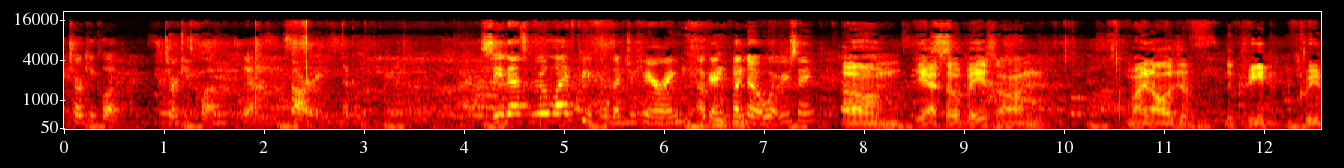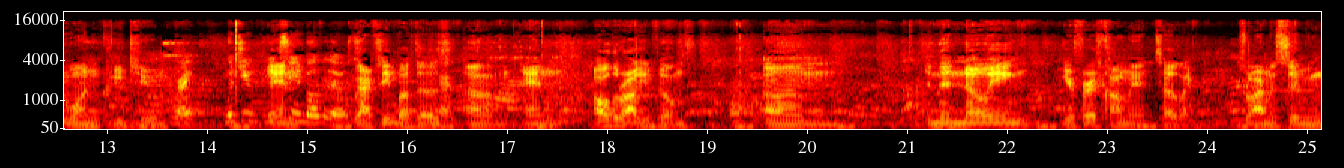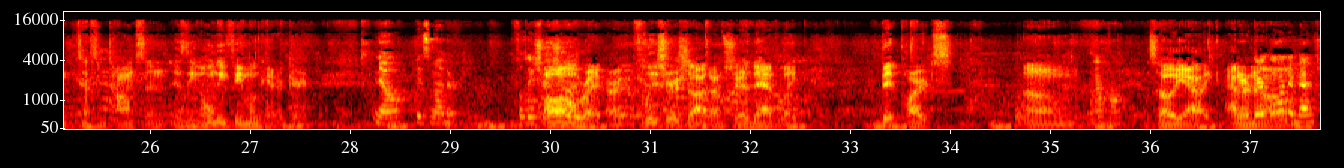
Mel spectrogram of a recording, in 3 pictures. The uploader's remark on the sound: Live at the Hilt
